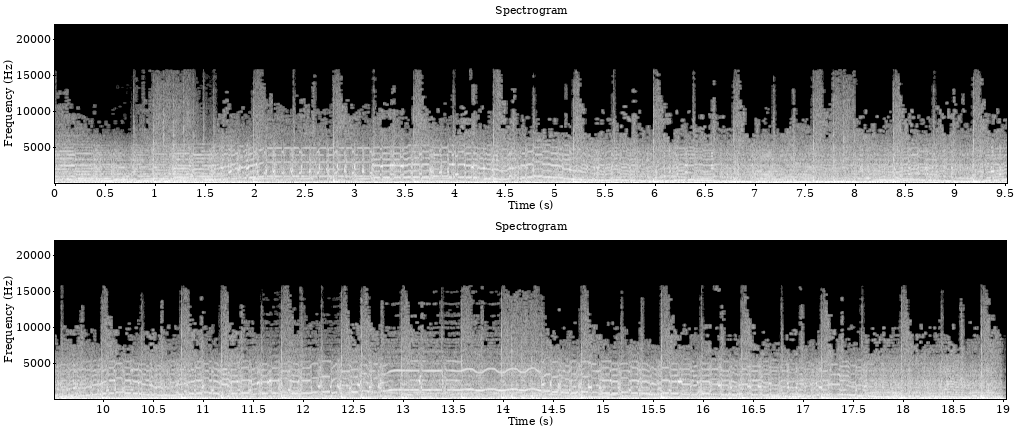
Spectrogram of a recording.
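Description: Neoclassical metal band mix playing back: a fast electric guitar solo in harmonic minor, with rapid up-and-down runs over drums and backing. About thirteen seconds in, the guitar holds a long note with wide vibrato before the runs resume.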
